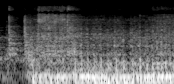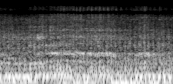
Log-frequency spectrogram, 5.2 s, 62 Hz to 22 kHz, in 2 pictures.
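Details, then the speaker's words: Motorcycle after 5000 engine repair at shop, spark plug not yet replaced: quick crank, single cylinder fires and settles into strong, steady low idle thump, no tapping or grinding; normal idle. "बाकी अब bike set हो गया fit आपको check कराते हैं sound"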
